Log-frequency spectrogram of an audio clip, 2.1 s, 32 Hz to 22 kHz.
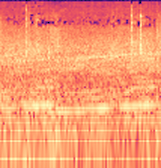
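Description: GT2 race cars, a KTM leading an Audi, circulate at Snetterton with a steady high whirring engine drone and faint revving, heard at a distance and fairly quiet with no talk.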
